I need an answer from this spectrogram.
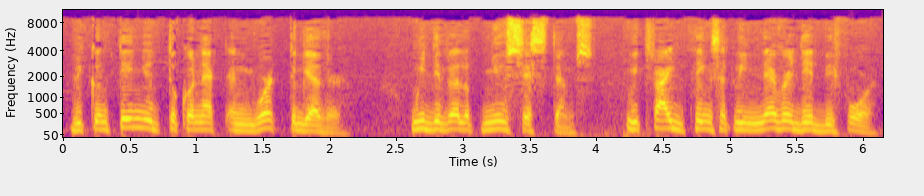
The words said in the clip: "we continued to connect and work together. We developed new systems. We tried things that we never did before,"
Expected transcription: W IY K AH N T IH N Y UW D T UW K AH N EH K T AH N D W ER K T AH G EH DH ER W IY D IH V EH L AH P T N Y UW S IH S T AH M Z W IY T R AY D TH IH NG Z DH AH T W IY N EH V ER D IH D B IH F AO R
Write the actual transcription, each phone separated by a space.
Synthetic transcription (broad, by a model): W IY K AH N T IH N Y UW D T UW K AH N EH K T AH N D W ER K T AH G EH DH ER W IY D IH V EH L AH P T N Y UW S IH S T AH M S W IY T R AY D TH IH NG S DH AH T W IY N EH V ER D IH D B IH F AO R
